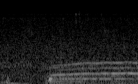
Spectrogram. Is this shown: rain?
yes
